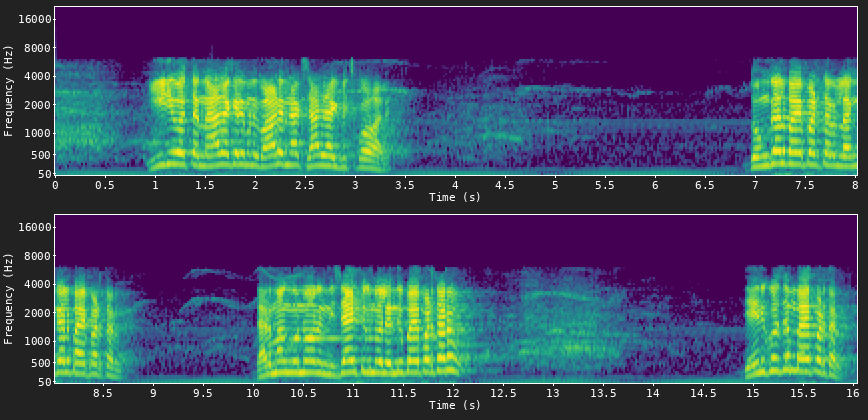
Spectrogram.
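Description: A man speaks forcefully into a microphone over loudspeakers, in short bursts with pauses.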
